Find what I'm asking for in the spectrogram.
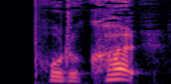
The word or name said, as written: protokol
